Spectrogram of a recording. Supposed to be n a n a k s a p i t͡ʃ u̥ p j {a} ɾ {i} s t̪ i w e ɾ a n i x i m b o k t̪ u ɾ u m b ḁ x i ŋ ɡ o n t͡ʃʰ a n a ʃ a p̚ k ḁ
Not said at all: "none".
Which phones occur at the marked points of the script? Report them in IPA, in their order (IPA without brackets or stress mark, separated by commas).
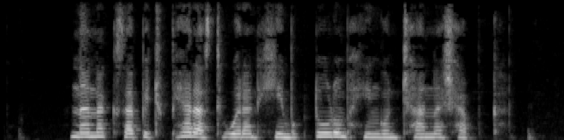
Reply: a, a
